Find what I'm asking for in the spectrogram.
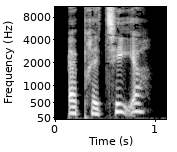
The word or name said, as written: appretere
